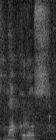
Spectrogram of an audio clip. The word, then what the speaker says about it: Macross: into um Mecca and I'm actually more into Macross so Macross or for those that like the correct pronunciation is makuros um so uh yeah I like that that's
